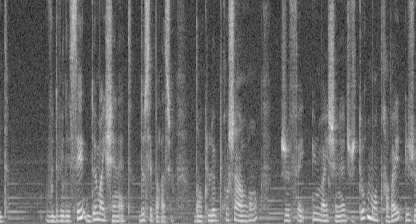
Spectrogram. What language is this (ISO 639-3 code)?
fra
